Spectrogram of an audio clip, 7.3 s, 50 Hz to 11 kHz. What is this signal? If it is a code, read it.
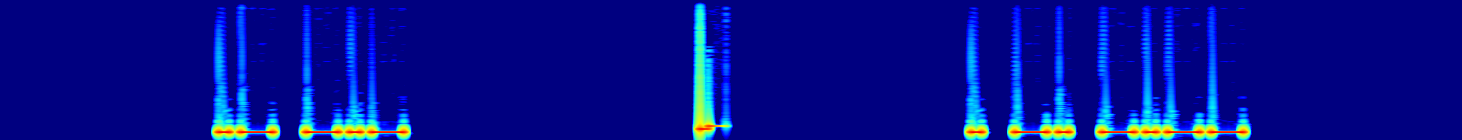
Morse code, heard as a keyed tone, about 22 wpm, 700 Hz. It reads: AK ENY
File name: practice / 22wpm / ARRL Sections v2 - 22wpm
